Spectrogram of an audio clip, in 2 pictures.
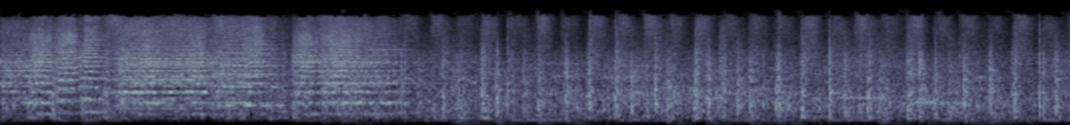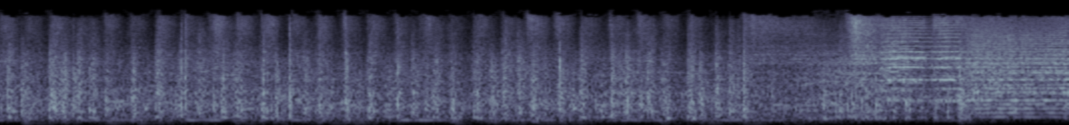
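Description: Marching band playing: brass chords for the first few seconds, then a drum break of snare, tenor and bass drums with cymbals, and the brass comes back in near the end.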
